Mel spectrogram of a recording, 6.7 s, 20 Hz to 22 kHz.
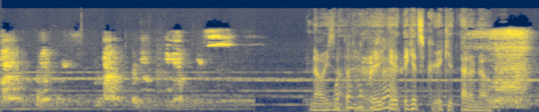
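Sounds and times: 
dog barking: 0.0s - 2.4s
speech: 1.6s - 2.9s, 3.9s - 6.6s
laughter: 3.9s - 5.8s.

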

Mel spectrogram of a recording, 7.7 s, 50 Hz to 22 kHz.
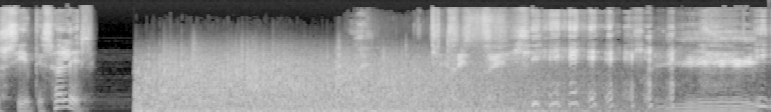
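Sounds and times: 
speech: 0.0s - 1.0s, 5.6s - 7.7s
rolling thunder sound effect played from keyboard: 1.4s - 6.7s
laughter: 5.1s - 7.7s.

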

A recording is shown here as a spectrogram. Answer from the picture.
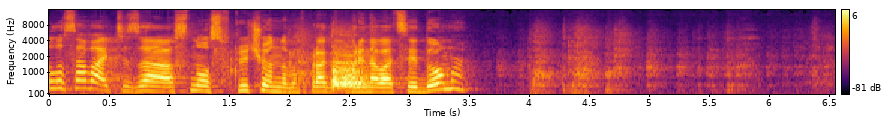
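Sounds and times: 
speech: 0.0s - 3.6s
dog panting: 1.2s - 6.5s.

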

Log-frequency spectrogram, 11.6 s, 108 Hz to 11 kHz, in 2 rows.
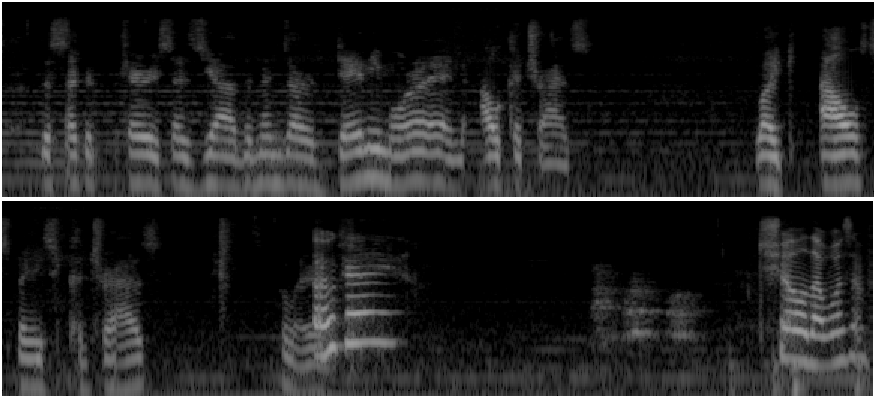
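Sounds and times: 
low hum: 0.0s - 11.6s
speech: 0.3s - 4.0s, 5.0s - 7.0s, 7.7s - 8.6s, 10.9s - 11.6s
dog barking: 9.8s - 10.6s.

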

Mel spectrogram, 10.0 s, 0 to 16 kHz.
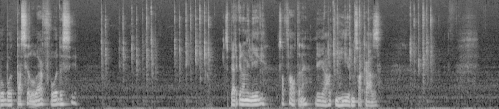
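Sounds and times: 
speech: 0.0s - 1.6s, 4.6s - 7.7s
typing a postal code on a computer keyboard: 2.0s - 4.3s, 6.6s - 7.5s, 8.2s - 8.8s.

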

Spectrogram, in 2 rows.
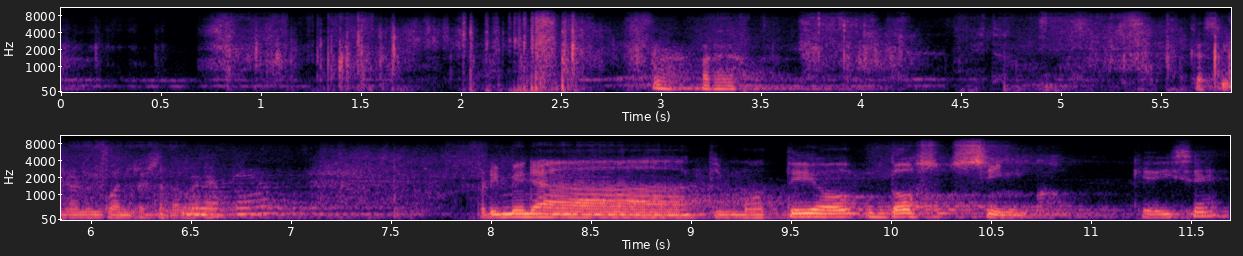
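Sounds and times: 
thin book pages being flipped: 0.0s - 6.5s
speech: 3.0s - 3.7s, 5.7s - 7.2s, 8.0s - 11.6s.

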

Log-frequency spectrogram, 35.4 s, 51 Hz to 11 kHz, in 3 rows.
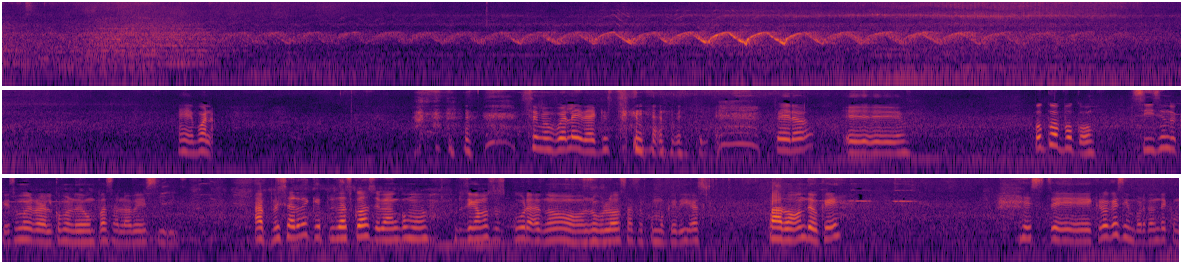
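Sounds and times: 
steady street traffic: 0.0s - 35.3s
loud ambulance siren wailing past: 1.4s - 11.4s
speech: 13.6s - 14.0s, 16.4s - 21.0s, 22.1s - 25.4s, 26.1s - 32.1s, 33.8s - 35.3s
laughter: 15.9s - 16.7s, 18.0s - 19.1s.

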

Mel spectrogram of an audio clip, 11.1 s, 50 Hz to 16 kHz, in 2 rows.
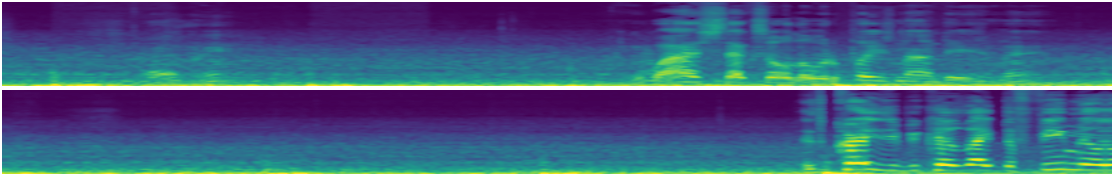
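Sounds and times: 
car engine rumble heard inside a car: 0.0s - 11.0s
speech: 3.5s - 5.4s, 9.6s - 11.0s.

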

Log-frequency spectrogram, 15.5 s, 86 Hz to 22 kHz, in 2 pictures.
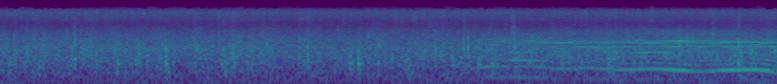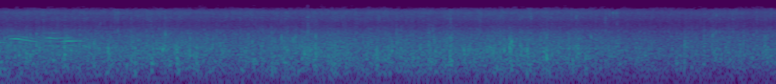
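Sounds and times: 
dense rain pattering in a forest: 0.0s - 15.5s
faint deep rumble: 4.6s - 8.5s
low wavering call possibly of a deer: 4.6s - 8.6s.

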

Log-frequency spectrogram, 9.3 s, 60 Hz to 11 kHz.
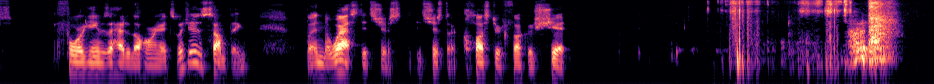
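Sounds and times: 
speech: 0.7s - 5.8s
person sneezing: 8.4s - 9.1s.

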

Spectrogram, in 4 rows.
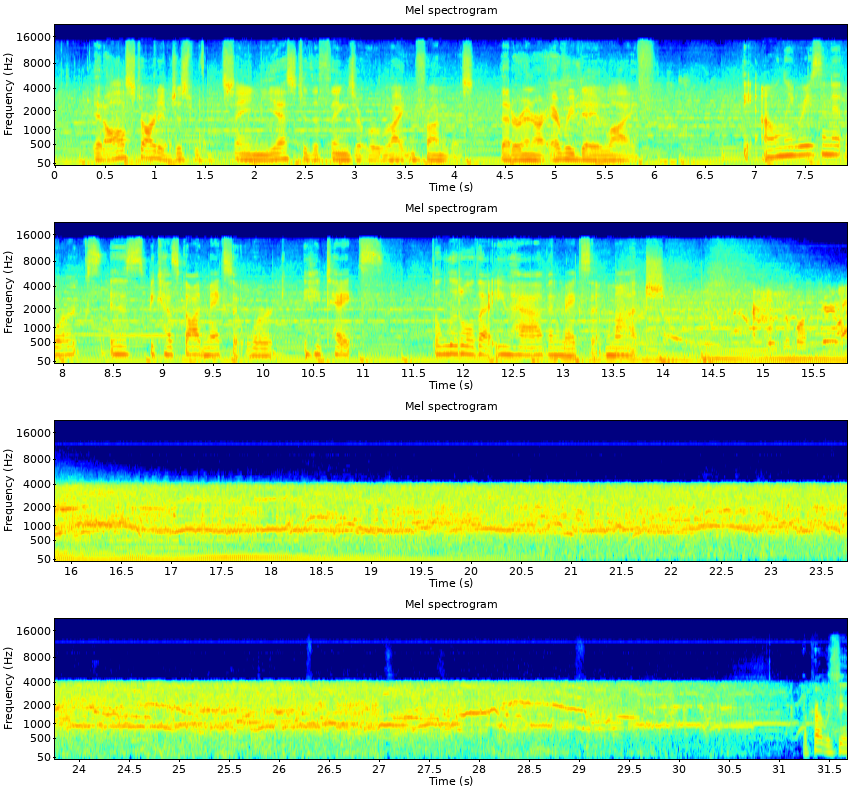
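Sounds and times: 
crowd screaming and cheering excitedly: 0.0s - 31.6s
speech: 0.4s - 11.1s, 11.7s - 16.3s, 31.4s - 31.6s.

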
